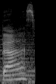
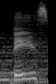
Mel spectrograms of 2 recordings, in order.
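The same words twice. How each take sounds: First: The vowel rhymes with mass. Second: The vowel rhymes with face. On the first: It names the fish. "when you're talking about a fish" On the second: It names the low musical sound. "when it's talking about music"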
